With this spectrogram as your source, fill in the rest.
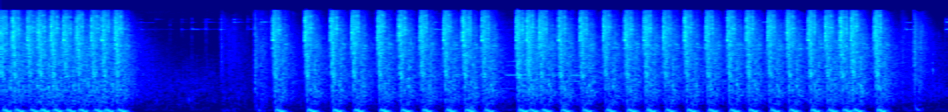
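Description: Rapid automatic gunfire from a World War I shooter set at Tannenberg, loud evenly spaced shots in long steady bursts, one short volley followed by a brief pause and then sustained rhythmic firing.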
